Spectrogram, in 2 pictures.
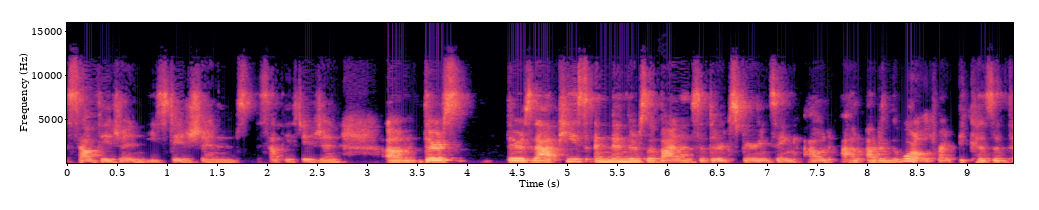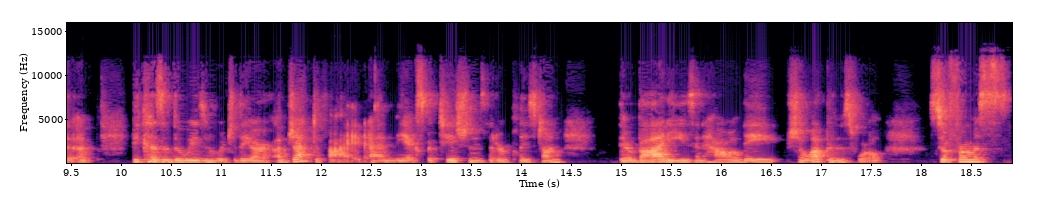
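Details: Adult woman, a psychologist who identifies as a person who stutters, speaking spontaneously in a live panel; stuttering.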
